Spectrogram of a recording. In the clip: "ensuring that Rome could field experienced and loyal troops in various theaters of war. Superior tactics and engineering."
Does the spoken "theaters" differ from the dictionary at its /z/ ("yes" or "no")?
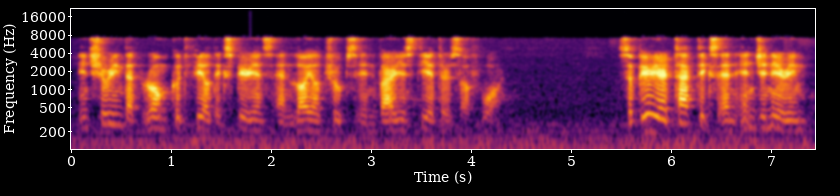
yes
